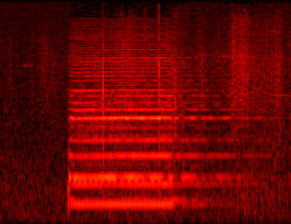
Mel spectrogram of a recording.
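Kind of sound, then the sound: vehicle, steam engine whistle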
